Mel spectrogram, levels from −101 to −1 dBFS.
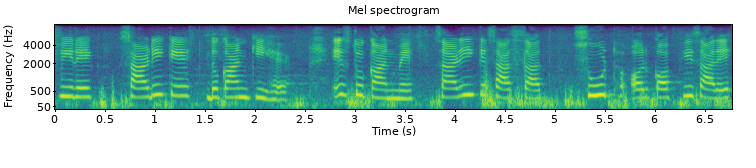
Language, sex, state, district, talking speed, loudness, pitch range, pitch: Hindi, male, Madhya Pradesh, Katni, 160 wpm, -13 LUFS, 285-345 Hz, 300 Hz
